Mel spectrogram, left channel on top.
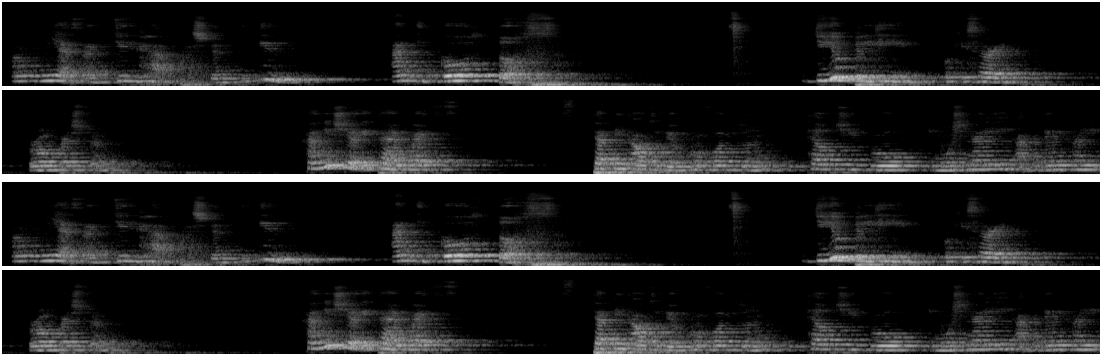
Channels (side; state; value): both; identical; correlation 1.00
